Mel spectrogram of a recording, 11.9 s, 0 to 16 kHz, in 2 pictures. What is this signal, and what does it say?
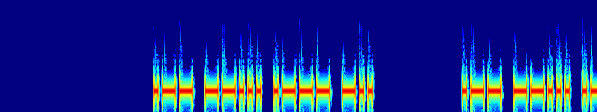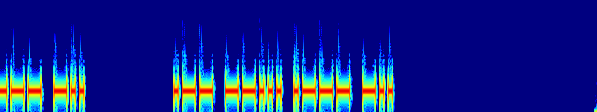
Morse code, heard as a keyed tone, about 28 wpm, 700 Hz. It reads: W7JD W7JD W7JD
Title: USA Call Signs - 4 Characters - Repeated 3x - 28wpm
